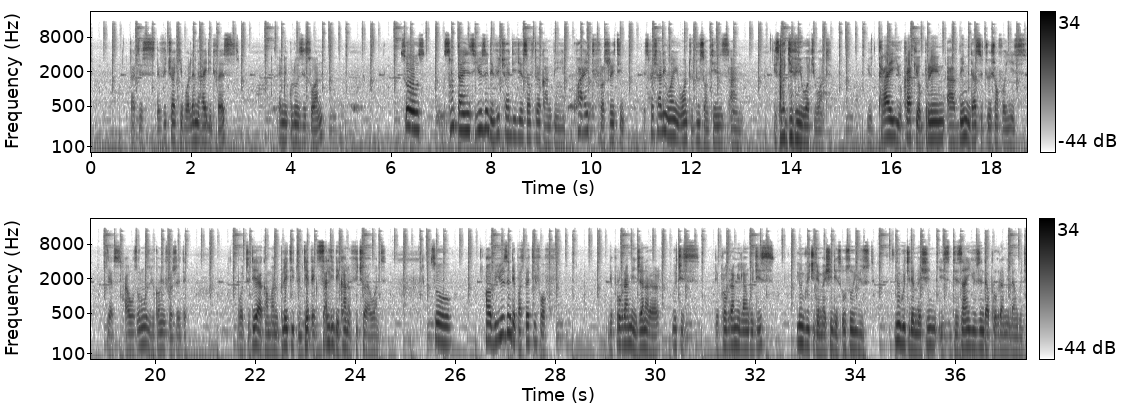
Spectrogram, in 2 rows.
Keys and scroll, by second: 0.6 Return, 0.8 Down.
